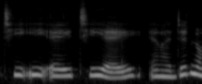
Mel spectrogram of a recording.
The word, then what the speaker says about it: Te Ata: was a really pretty name and see how it's spelled t-e-a-t-a and i didn't know how to say it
